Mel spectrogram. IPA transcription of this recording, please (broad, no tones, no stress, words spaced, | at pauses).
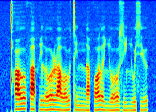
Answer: qʰoːfa filoːɭa lˠu tinːafɔlɤ ʎoːzi ʎusʲɯ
